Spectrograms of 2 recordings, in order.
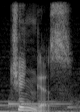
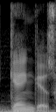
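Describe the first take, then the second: First: The name begins with a soft sound. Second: The name begins with a hard G sound. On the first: The speaker calls it right. "the G is soft, so it's actually pronounced like this" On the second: The speaker calls it wrong. "most Westerners say Genghis with a hard G"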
